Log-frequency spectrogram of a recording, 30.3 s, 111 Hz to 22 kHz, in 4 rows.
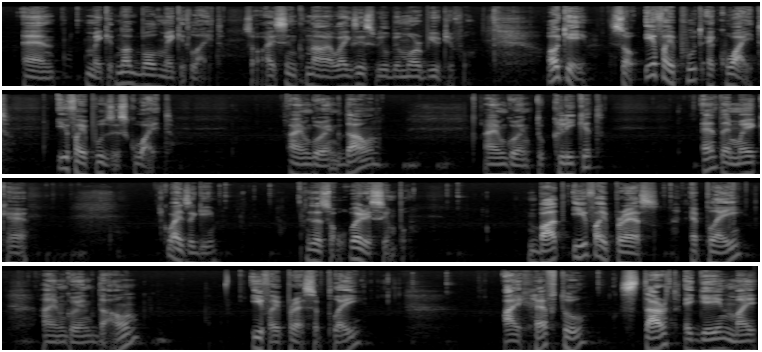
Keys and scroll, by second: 15.5 q, 15.7 u, 15.9 i.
